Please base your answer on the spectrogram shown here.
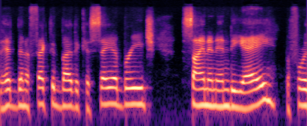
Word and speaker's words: Kaseya: I've heard it called Kaseya. Kaseya. Okay. The emphasis is on the different syllable there.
